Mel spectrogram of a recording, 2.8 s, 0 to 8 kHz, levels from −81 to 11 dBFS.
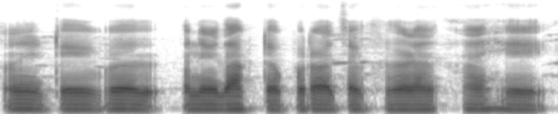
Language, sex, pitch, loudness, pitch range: Marathi, male, 85 Hz, -20 LUFS, 85-90 Hz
